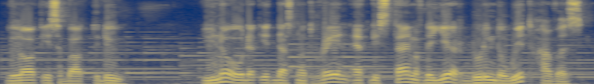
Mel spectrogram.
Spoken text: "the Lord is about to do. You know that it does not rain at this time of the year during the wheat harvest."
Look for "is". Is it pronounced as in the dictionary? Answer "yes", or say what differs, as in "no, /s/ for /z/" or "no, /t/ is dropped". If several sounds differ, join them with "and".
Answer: no, /s/ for /z/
